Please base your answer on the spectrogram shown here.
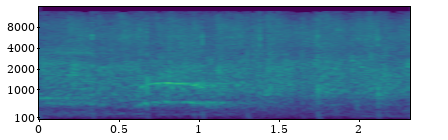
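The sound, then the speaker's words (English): An event audience bursts into applause after a question from the crowd: dense, continuous clapping at a steady, fairly loud level throughout. “Let's clap it up for that question.”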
